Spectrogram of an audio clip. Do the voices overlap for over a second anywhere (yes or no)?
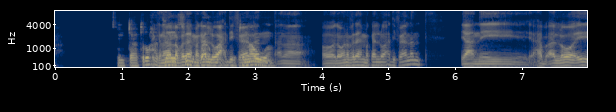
yes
